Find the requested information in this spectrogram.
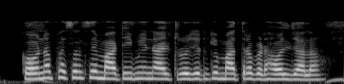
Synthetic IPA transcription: kɔːnapʰəsəlsemaːʈimẽnaːɪlʈɾoːd͡ʒənkemaːt̪ɾabɐɽ̤aːʋəld͡ʒaːlaː

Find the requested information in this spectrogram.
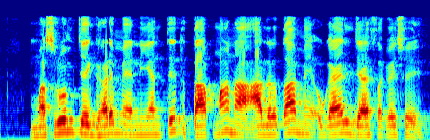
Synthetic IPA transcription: məsɾumkeɡʱəɽmẽnijə̃nt̪ɾɪt̪ːapmanaad̪ɾət̪amẽʊɡaeld͡ʒajʃəket͡ʃʰe

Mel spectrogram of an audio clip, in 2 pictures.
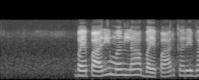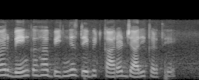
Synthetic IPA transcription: bɐjpaːɾimɐnlabɐjpaːɾkɐɾebɐɾbẽːŋkːəɦãbɪd͡ʒnesɖeːbɪʈkaːɾəɽd͡ʒaːɾikɐɾt̪ʰeː

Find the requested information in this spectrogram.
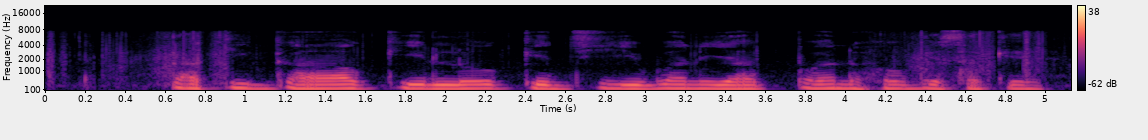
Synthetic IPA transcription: t̪aːkiɡaːwkiloːɡ̚ked͡ʒiːʋənjapənhoːbesəkeː

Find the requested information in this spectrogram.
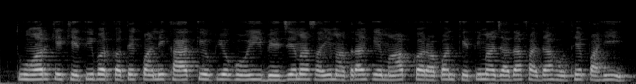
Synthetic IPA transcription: t̪uɦəɾkekʰet̪ipəɾkət̪ek̚paːnikʰat̪keupjoɡɦoibʱed͡ʒemãsəɦimaːt̪ɾakemapʰkəɾəpənkʰet̪imãd͡ʒjaːd̪apʰaːjd̪aɦot̪ʰepaːɦi

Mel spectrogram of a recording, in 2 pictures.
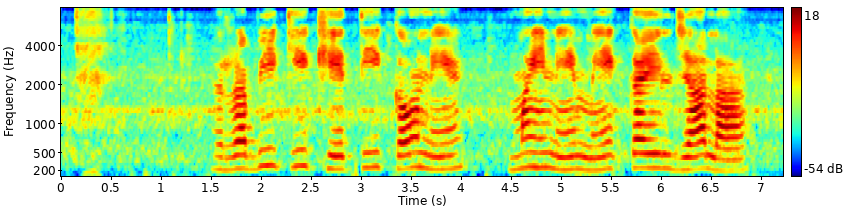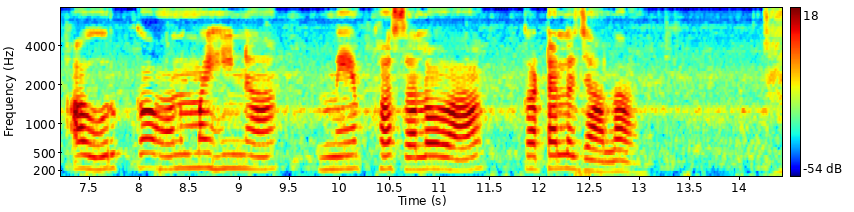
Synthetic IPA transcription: ɾəbikikʰeːt̪ikəʊne | məɦinemẽkəɪld͡ʒaːla | əʊɾkəʊnməɦina | mẽpʰəsəlwa | kəʈəld͡ʒaːlaː

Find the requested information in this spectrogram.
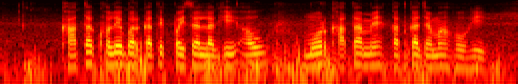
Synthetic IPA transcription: kʰaːt̪akʰolebəɾkət̪ek̚pəɪsalɐɡʱiɔʊmoːɾkʰaːt̪amẽkɐt̪kad͡ʒɐmaɦoɦiː

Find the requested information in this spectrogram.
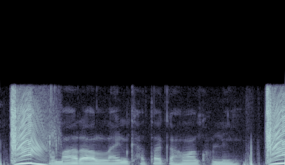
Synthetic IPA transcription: ɦəmaɾɔlːajnkʰat̪akaɦawãkʰuli

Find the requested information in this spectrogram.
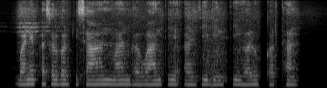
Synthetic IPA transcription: bənepʰəsəlpəɾkisaːnmənbʱəɡʋaːnt̪iʔəɾd͡ʒibint̪iɡəlukːəɾt̪ʰən

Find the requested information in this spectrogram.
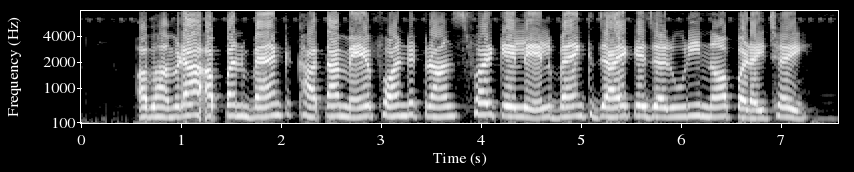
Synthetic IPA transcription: ə̰bɦəmɾaəpːənbɛ̃ŋkʰːat̪amepʰəɳɖʈɾanspʰəɾkelelbɛ̃ŋkd͡ʒaeked͡ʒəɾuɾinəpəɽəjt͡ʃʰəj

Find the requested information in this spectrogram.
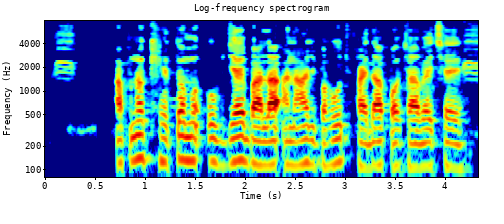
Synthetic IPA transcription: əpnokʰeːt̪õmeʔʊpd͡ʒəjbaːlaʔənãːd͡ʒbəɦʊt̪pʰaːjd̪apə̃ɦʊ̃t͡ʃaːʋɛt͡ʃʰɛː

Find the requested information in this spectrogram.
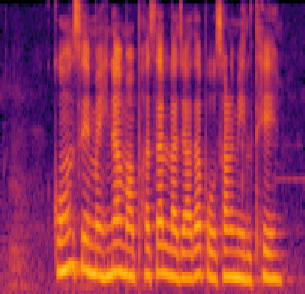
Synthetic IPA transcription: koːnseməɦiːnãːmãːpʰəsəlːaːd͡ʒaːd̪apoːsəɽmɪlt̪ʰeː

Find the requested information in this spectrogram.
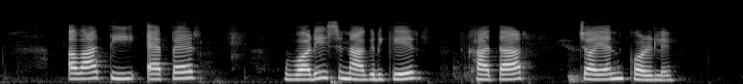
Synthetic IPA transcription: əʋaːt̪iɛpeɾ | ʋəɽisnaːɡɾikeɾ | kʰaːt̪aːɾ | t͡ʃəjənkɔɽle

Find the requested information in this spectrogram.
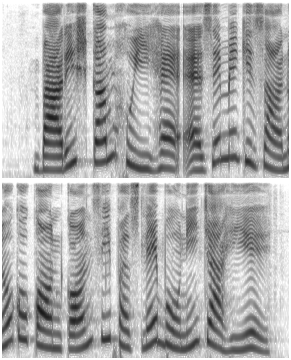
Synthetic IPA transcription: baːɾɪʃkɐmhʊiɦɛːʔɛːsemẽkɪsaːnõkokɔːnkɔːnsifɐslẽboːnit͡ʃaːɦieː

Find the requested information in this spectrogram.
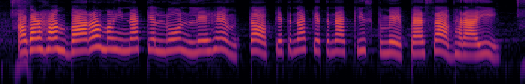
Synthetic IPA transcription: əɡəɾɦəmbaɾəməɦinakelonleɦemt̪ɔket̪naket̪nakist̪mepɛsabʱəɾai

